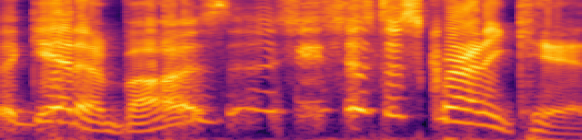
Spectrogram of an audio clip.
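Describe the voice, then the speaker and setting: A put-on character voice at a fairly slow pace. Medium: fan dub. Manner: blunt street talk.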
